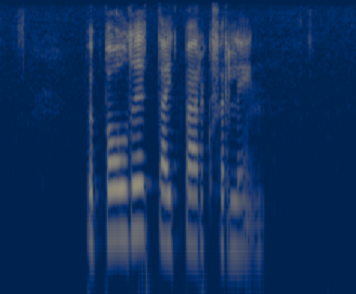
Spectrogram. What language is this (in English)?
Afrikaans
